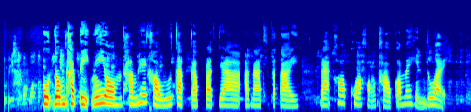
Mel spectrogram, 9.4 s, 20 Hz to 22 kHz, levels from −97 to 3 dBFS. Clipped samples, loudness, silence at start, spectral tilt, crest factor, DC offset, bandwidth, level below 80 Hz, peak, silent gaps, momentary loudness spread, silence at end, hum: under 0.1%; -24 LUFS; 0.2 s; -5.5 dB/octave; 24 dB; under 0.1%; 10 kHz; -78 dBFS; -2 dBFS; none; 20 LU; 0.55 s; none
